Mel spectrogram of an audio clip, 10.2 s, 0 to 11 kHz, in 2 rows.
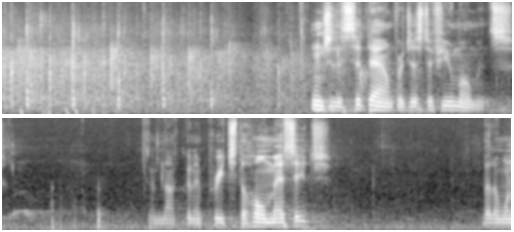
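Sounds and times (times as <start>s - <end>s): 
crowd clapping hands in praise: 0.0s - 3.8s
speech: 3.1s - 5.2s, 6.8s - 8.4s, 9.9s - 10.1s.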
